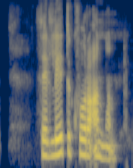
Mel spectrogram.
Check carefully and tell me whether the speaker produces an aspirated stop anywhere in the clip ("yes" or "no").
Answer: yes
